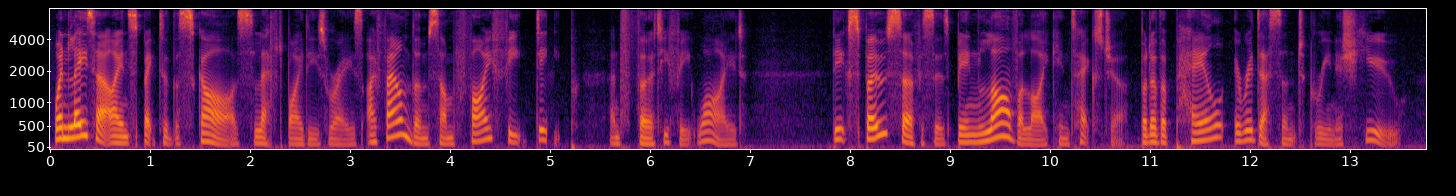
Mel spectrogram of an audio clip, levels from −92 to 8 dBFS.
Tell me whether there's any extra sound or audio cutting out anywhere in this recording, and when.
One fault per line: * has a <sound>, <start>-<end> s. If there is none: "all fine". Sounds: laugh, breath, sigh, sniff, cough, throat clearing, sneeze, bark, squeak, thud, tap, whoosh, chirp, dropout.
* has a dropout, 5.0-5.0 s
